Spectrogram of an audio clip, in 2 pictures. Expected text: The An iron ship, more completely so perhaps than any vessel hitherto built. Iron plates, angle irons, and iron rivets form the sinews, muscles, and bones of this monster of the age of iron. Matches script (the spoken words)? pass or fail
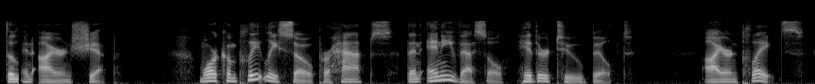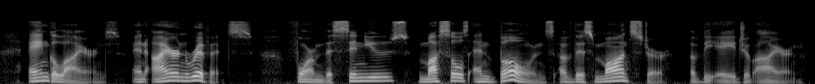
pass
